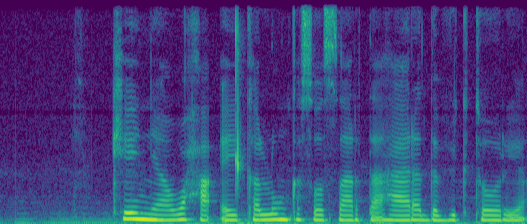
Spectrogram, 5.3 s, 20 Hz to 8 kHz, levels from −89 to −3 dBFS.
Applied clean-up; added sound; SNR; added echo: none; Finger snapping; 18 dB; none.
